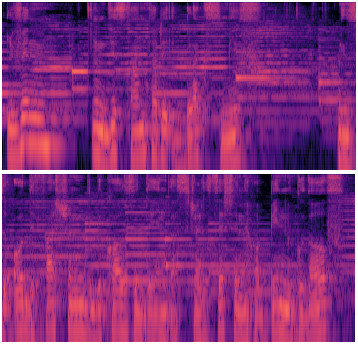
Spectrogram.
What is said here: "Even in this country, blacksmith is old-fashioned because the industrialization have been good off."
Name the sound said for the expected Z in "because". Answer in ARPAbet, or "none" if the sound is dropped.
Z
